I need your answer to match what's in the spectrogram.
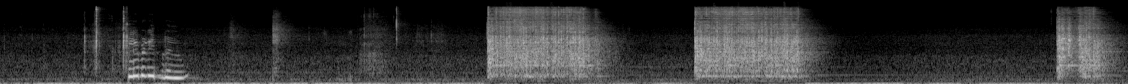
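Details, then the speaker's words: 1970 Honda CL350 before starter clutch rebuild: three short cranking attempts, each a harsh rattling clatter as the starter spins without turning the engine over, from a faulty slipping starter clutch. "that just sounded awful just tried to turn the motor through it just sounds like it's falling apart to be honest with you"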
